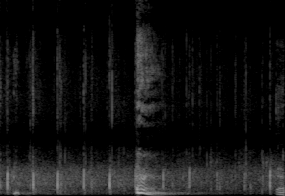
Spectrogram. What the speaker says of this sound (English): I think that's worth a big round of applause.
